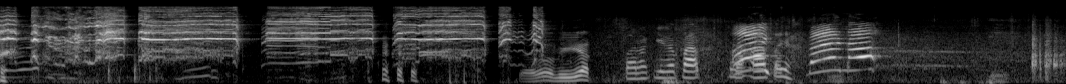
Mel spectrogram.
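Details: Native pig, called a fat, noisy little piggy, giving high shrill harmonic squeals in several loud bursts over the first five seconds, followed by people chatting in Tagalog about stroking its neck.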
